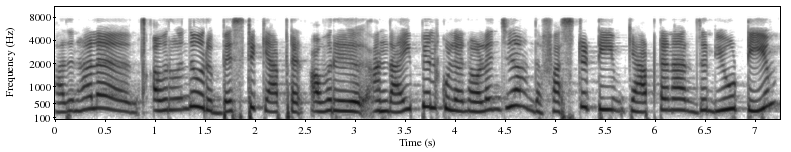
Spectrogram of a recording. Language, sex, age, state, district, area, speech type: Tamil, female, 18-30, Tamil Nadu, Ariyalur, rural, spontaneous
